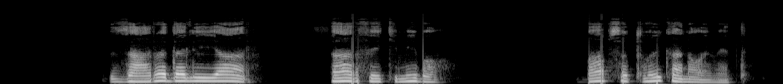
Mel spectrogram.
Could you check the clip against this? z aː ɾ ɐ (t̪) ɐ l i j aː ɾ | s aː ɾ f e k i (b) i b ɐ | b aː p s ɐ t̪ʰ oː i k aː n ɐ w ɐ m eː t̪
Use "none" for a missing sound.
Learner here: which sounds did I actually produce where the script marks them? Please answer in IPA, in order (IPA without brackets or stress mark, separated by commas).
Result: d̪, m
